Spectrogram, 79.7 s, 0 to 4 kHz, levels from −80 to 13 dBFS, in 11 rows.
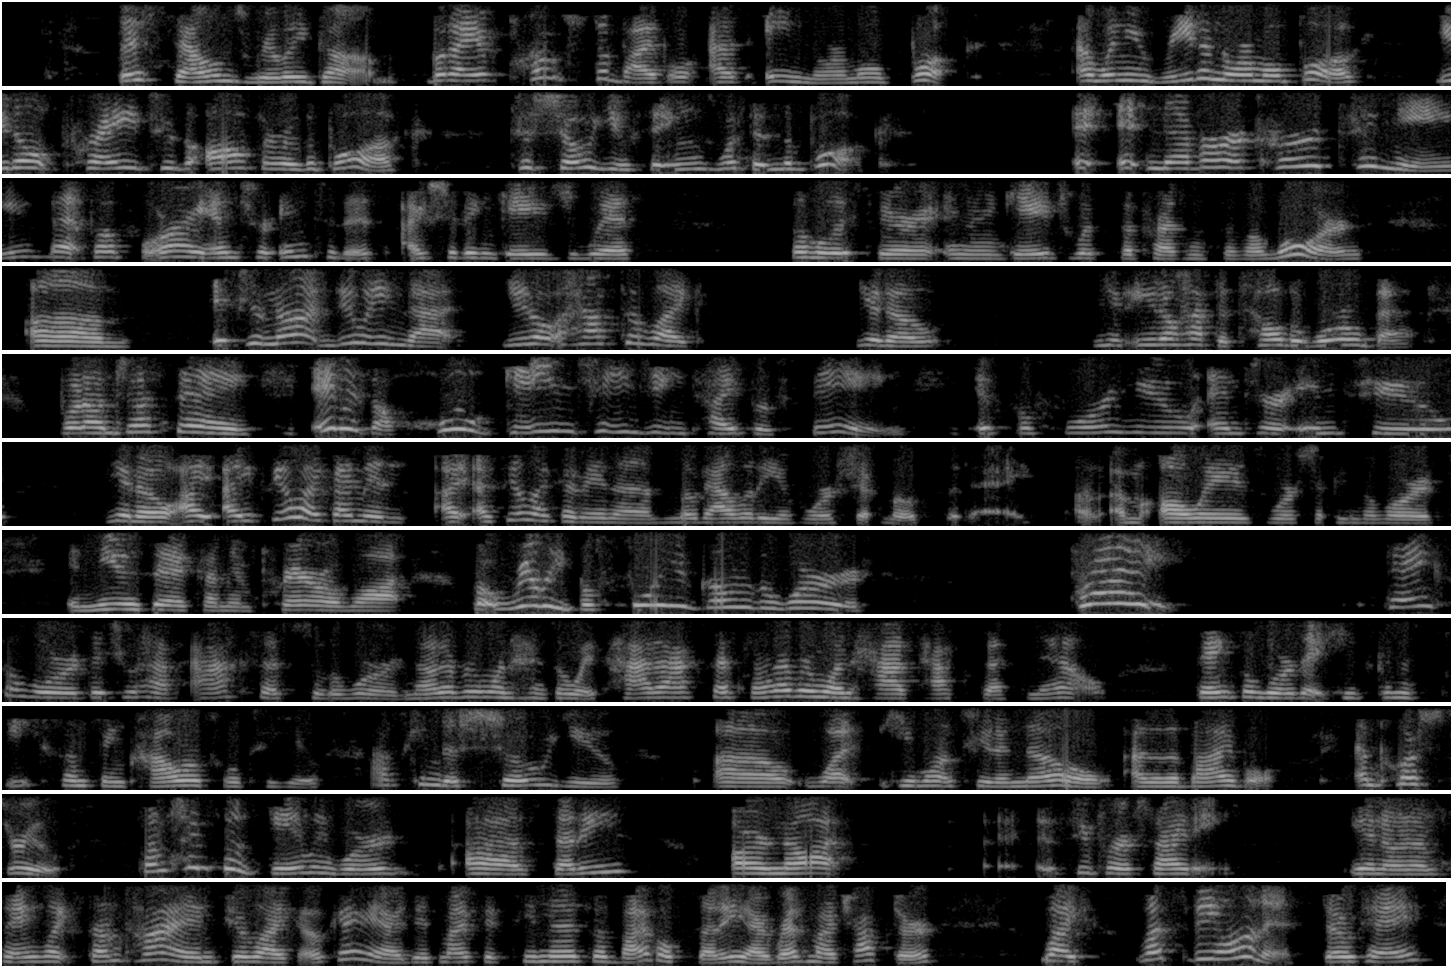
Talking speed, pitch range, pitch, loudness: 175 wpm, 210-300 Hz, 240 Hz, -28 LUFS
